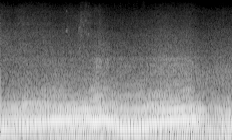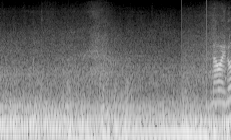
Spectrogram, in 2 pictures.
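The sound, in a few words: Dodge Charger Scat Pack engine running and revving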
